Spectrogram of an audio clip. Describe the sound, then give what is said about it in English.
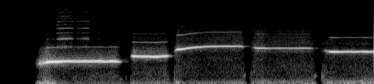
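A person whistles a short musical theme melody of about five clear, sustained notes that step upward in pitch, fairly loud with no talking. “No, you're whistling.”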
